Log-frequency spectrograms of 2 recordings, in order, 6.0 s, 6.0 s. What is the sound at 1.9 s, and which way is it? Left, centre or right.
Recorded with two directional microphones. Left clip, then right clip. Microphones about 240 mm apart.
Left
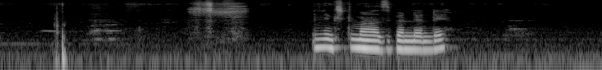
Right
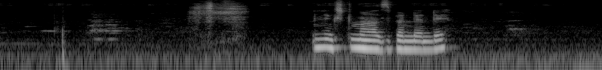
Snort, centre.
